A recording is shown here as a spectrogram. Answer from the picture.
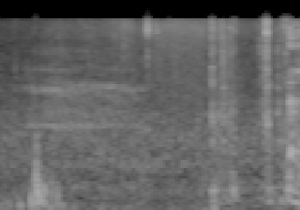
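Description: Steady low outdoor background noise with a faint click about a second in and a few small ticks after it.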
